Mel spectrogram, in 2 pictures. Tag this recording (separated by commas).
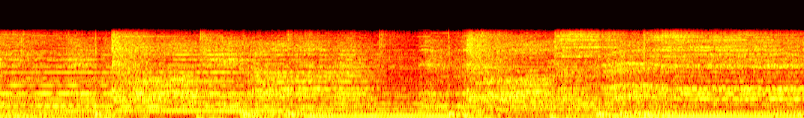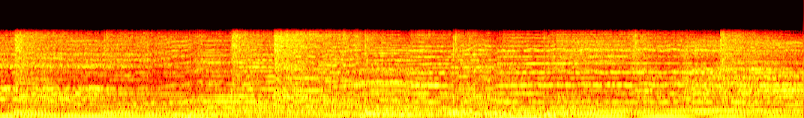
Music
